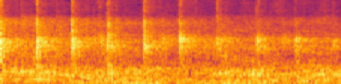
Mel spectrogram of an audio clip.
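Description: Faint applause dying away: a few people clapping, sharp claps about four a second that grow fainter.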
